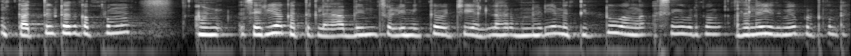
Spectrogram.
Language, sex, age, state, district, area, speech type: Tamil, female, 18-30, Tamil Nadu, Thoothukudi, rural, spontaneous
